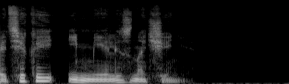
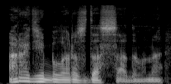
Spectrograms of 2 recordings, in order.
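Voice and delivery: usual speaking voice

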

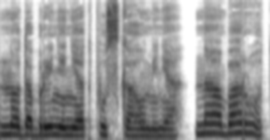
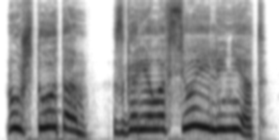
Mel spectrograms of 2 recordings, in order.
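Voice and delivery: higher and louder, shouting from outside; calling out; 7 semitones higher, 5 dB louder than usual. A narrator's reading. Neighbour Semyon Petrovich shouting in from outside, anxious call. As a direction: call in through the window.

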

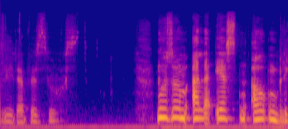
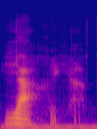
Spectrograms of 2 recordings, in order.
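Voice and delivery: a soft whispered yes; whisper, defeated; meek whisper; 8 semitones lower, 9 dB quieter than usual. Acted. Mother answers her son's reproach, meek whisper.

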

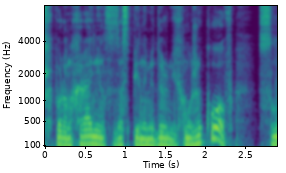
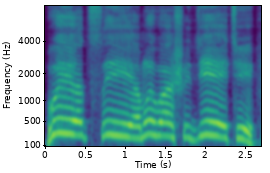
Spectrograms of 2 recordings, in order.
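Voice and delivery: slow, high-pitched drawn-out wailing; long, high imploring cries; peasant chorus wail; 12 semitones higher, slower than usual. A narrator's reading. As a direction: wail it out like a pleading crowd. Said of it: "завопили вдруг мужики целым хором".

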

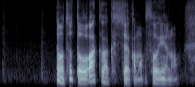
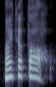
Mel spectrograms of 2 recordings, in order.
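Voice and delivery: high, tiny cutesy voice; Chiikawa voice; 12 semitones higher, 4 dB louder than usual. Retold or imitated. Helpless captive sobs like Chiikawa, high tiny voice. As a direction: say it like a small helpless mascot. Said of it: "ちいかわのように".

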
